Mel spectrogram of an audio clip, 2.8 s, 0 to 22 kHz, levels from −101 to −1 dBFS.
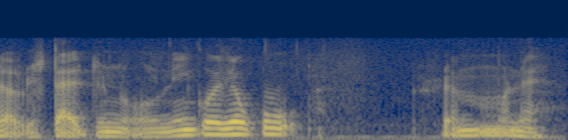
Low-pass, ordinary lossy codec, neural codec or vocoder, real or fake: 7.2 kHz; none; none; real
